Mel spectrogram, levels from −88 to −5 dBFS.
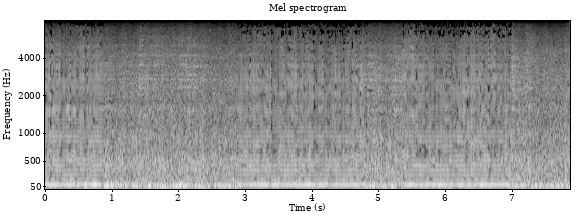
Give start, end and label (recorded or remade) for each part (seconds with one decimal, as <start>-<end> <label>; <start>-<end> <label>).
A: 0.0-0.9 remade; 0.9-2.9 recorded; 2.9-4.8 remade; 4.8-5.4 recorded; 5.4-7.0 remade; 7.0-7.9 recorded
